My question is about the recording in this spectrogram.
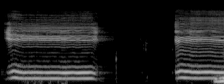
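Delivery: very high squealing screech of a machine; high mechanical squeal; imitated machine squeal. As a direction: mimic the brakes shrieking. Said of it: "it goes".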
